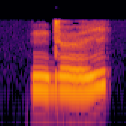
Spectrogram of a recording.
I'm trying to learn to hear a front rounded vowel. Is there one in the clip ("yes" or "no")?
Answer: yes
